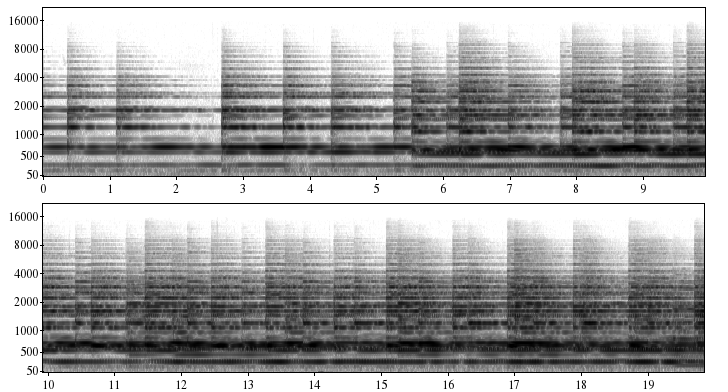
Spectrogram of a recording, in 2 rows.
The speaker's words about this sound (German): Es ist 12 Uhr. Das Mittagsläuten kommt heute von der evangelischen St. Georgskirche in Bertholdsdorf, einem Ortsteil der mittelfränkischen Stadt Winsbach.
